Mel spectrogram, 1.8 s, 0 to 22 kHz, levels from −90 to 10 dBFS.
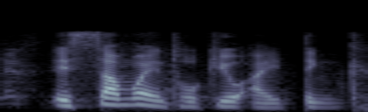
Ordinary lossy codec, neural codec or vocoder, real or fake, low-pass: none; codec, 16 kHz, 0.9 kbps, LongCat-Audio-Codec; fake; none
